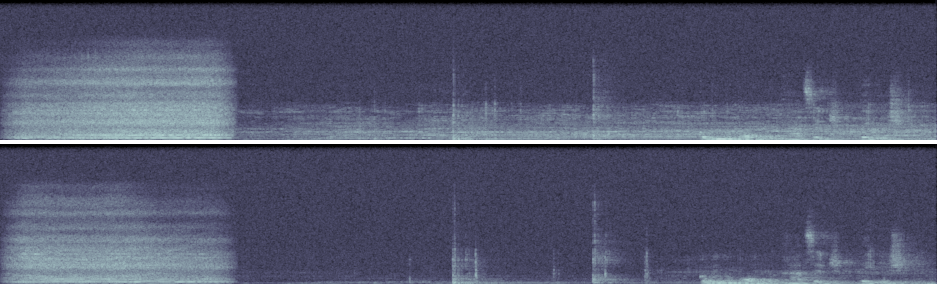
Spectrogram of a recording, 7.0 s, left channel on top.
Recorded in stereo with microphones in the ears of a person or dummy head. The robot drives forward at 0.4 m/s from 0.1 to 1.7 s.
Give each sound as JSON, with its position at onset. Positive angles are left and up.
{"t": 3.4, "sound": "an explosion", "side_deg": 5, "distance_m": 4.0}
{"t": 5.2, "sound": "a man speaking", "side_deg": 35, "distance_m": 6.5}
